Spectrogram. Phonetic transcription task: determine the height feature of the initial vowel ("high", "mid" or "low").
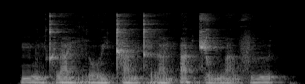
high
